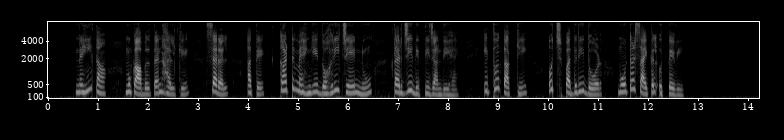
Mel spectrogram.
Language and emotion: Punjabi, neutral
